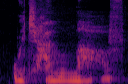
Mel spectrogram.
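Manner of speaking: a soft, breathy whispered aside. Real, not acted. Sharing what she loves about her grown son, whispered.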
